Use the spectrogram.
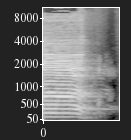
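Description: A cow gives one long, loud, close moo that holds steady and then trails off, with no talking over it.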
